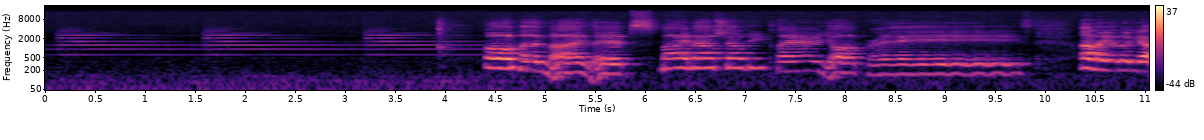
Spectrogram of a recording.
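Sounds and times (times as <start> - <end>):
bell ringing: 0.0 - 5.8.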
